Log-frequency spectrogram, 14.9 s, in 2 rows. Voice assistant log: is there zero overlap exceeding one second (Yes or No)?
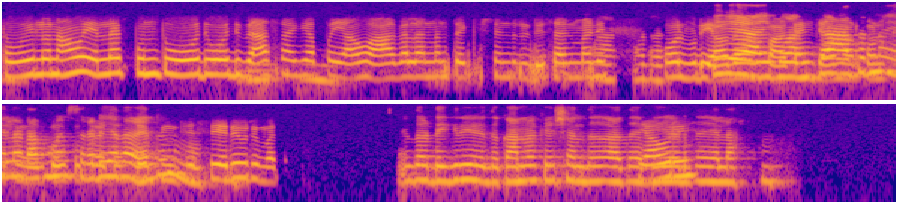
No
